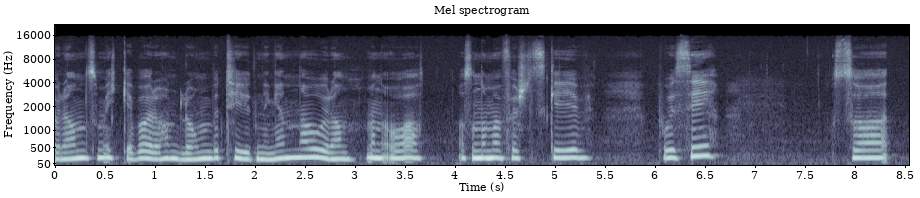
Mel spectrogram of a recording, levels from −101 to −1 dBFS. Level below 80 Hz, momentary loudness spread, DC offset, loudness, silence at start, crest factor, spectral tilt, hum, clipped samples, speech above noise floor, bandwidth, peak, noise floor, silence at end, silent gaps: -58 dBFS; 8 LU; under 0.1%; -23 LUFS; 0 s; 12 dB; -5.5 dB/octave; none; under 0.1%; 31 dB; 15 kHz; -10 dBFS; -53 dBFS; 0.2 s; none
